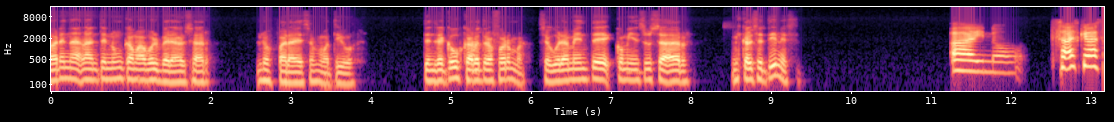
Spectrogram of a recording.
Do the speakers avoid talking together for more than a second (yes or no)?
yes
